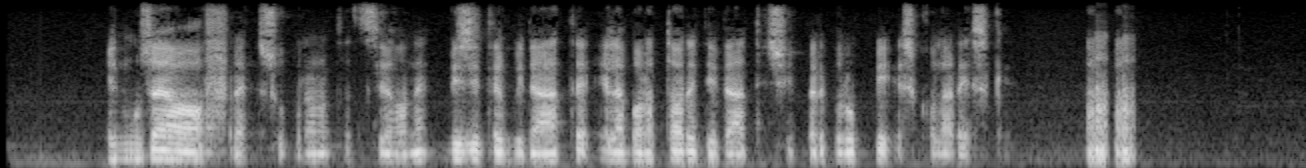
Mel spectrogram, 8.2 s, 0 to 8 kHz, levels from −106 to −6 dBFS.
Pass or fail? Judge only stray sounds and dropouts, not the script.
fail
